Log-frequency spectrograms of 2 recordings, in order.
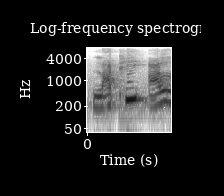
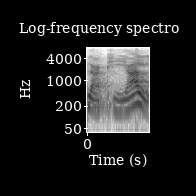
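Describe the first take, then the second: First: "লাঠি আল" with আল kept separate; split pronunciation. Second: "লাঠি আল" run together as "লাঠিয়াল"; glided pronunciation. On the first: Teacher repeating the unused form, split "লাঠি আল". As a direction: separate the two vowels in "লাঠি আল". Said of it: "না বলে". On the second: Teacher repeating what we say, glided "লাঠিয়াল". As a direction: put a y-glide before আল in "লাঠি আল". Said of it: "আমরা বলছি". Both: Shown as a demonstration.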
